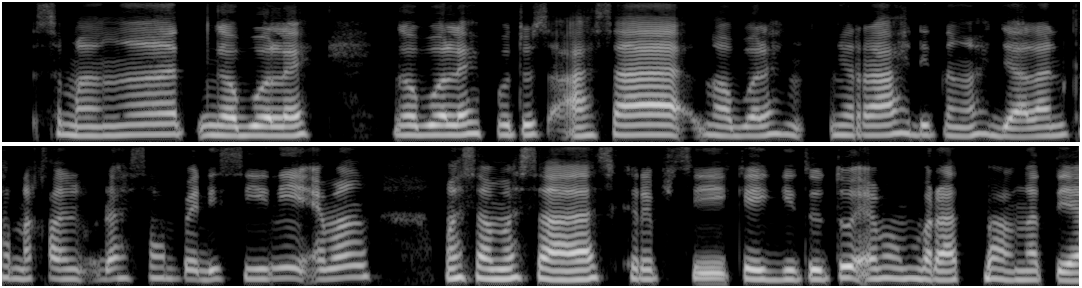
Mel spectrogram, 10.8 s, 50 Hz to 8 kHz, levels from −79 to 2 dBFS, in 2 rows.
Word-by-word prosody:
semangat, 210 +1 -2
enggak 195 -1 +2
boleh 195 +1 +3 0.5
enggak 205 0 +1
boleh 210 +1 +4
putus 210 +1 -2
asa, 205 +1 +4
enggak 195 -3 -4
boleh, 195 +3 -2
e 200 - -8 0.2
nyerah 205 +3 0
di 205 - -2
tengah 200 +1 -6
jalan. 185 +3 -1
Karena 225 -3 -6
kalian 205 -3 -4
udah 205 +3 -5
sampai 215 -3 -6
di 195 - -3
sini." 210 0 -4
Emang 235 +5 -1 0.3
masa-masa 215 -3 +4
skripsi 195 - -3
kayak 200 -2 +2
gitu 195 - -1
tuh 235 +2 +4
emang 215 0 -1
berat 185 -1 +2
banget, 190 -3 -1
205 Hz, 160 wpm, -23 LUFS, 195-215 Hz, 0.5 s, boleh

